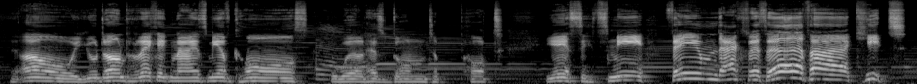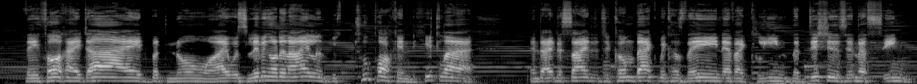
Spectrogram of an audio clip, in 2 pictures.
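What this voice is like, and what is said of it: Diva character voice with Irish-Scottish tinge. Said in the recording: “was that an Irish or a Scottish accent there that came in a little bit?”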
